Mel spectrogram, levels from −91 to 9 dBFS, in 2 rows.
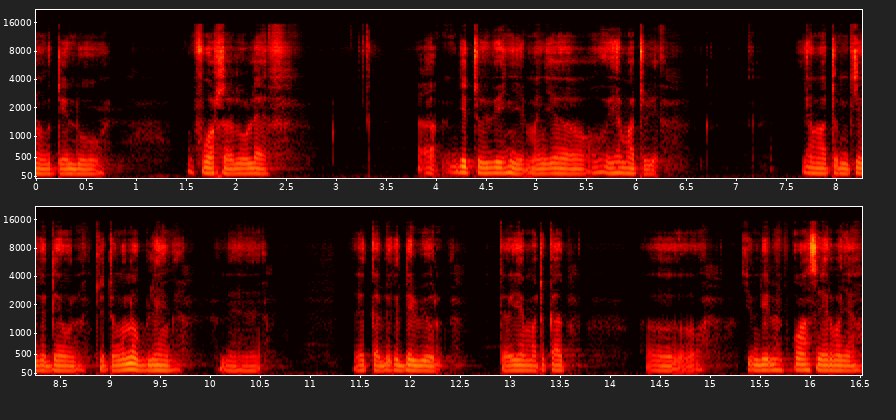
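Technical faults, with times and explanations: Throughout, low-delay AAC compression: the speech was likely encoded with AAC-ELD, the low-delay codec used in video calls, at a rate that fits around 32 kbps. Its short frames resolve the pitch harmonics of the voice poorly and spend bits fast, so the damage is plainly audible: the speech sounds rough and grainy, with noise filling the gaps between harmonics, and the band stops at 15.6 kHz, with nothing above it.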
